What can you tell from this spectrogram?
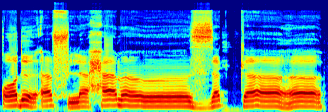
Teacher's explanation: قاف کو موٹا کریں گے، دال ساکن ہے تو یہاں پر قلقلہ کریں گے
